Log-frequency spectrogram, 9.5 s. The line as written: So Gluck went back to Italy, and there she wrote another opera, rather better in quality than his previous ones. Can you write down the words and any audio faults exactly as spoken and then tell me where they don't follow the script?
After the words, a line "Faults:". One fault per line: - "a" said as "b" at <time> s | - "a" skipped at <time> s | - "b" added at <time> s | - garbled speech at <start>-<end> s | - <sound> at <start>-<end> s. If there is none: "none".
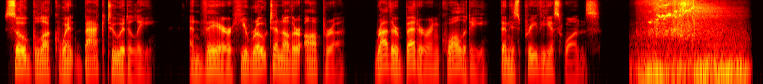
So Gluck went back to Italy, and there he wrote another opera, rather better in quality than his previous ones.
Faults:
- "she" said as "he" at 2.9 s
- squeak at 7.9-9.4 s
